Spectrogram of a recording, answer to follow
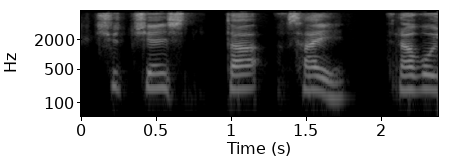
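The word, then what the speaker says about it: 出演した際: 넷째 줄 가운데 어귀는 한자가 한국어로 출연 및 제이며 각기 날출, 편련자 및 즈음제자로 되어 있고 일본어로는 슈치엔시타 사이라고 읽으며 슈치엔시타 사이는 출연하다는 뜻인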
